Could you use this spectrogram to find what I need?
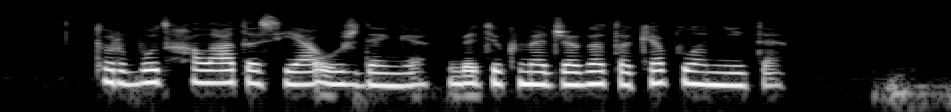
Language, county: Lithuanian, Vilnius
